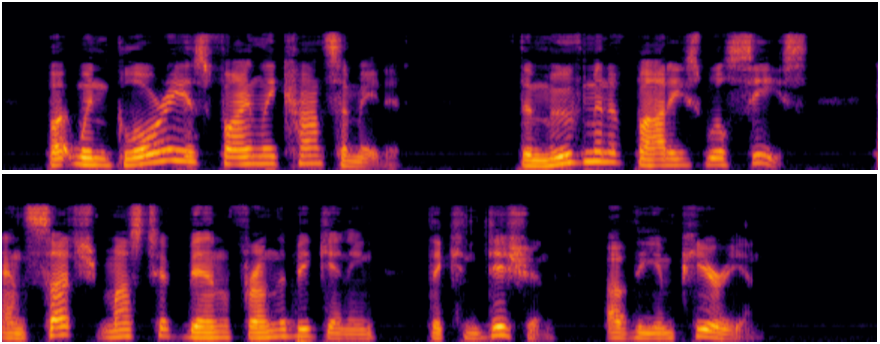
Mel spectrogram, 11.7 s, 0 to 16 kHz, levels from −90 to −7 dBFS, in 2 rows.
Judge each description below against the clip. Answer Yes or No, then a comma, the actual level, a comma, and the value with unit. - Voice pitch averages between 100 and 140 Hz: Yes, low, 135 Hz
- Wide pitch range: Yes, wide, 5.8 semitones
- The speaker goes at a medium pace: No, slow, 130 wpm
